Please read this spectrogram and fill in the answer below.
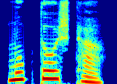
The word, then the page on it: ಮುಕ್ತೋಷ್ಠೆ: muktōṣṭhe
